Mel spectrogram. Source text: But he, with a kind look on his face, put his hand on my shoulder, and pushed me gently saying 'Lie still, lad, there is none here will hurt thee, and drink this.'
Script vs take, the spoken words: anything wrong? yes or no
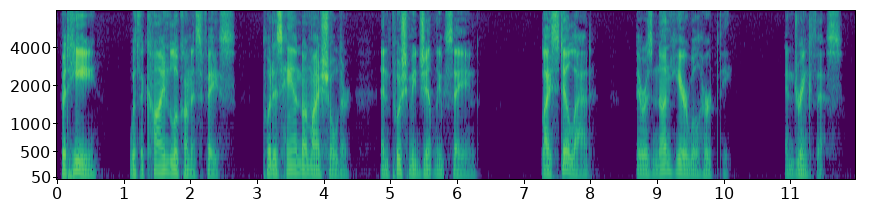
no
